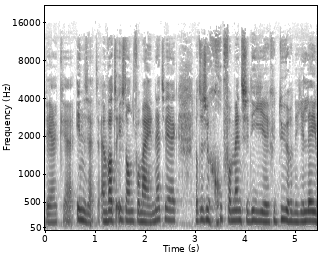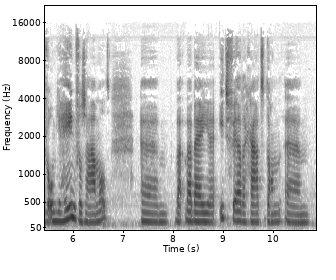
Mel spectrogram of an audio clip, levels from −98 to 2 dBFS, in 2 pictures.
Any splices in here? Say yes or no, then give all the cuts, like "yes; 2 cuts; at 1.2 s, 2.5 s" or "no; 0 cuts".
yes; 1 cut; at 8.0 s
